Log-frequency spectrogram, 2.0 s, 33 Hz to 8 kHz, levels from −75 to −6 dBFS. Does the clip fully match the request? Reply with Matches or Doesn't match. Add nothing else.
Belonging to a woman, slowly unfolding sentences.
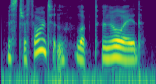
Matches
